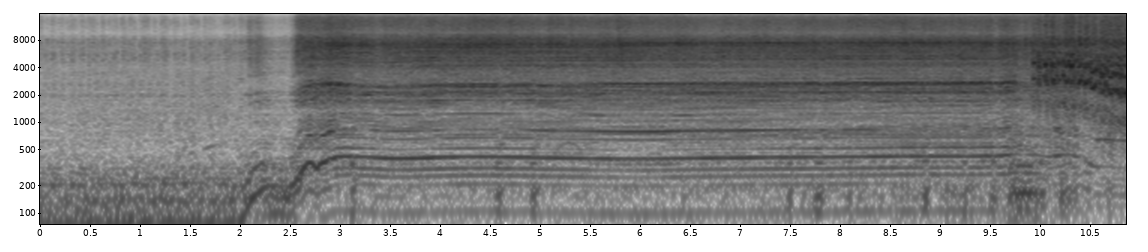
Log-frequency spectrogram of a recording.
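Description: Ford Foxbody Mustang's 347 stroker small-block V8 rumbling low at idle, then revved up sharply about two seconds in and held at high rpm through a burnout as the rear tyres spin and smoke. The revs climb higher again near the end.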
